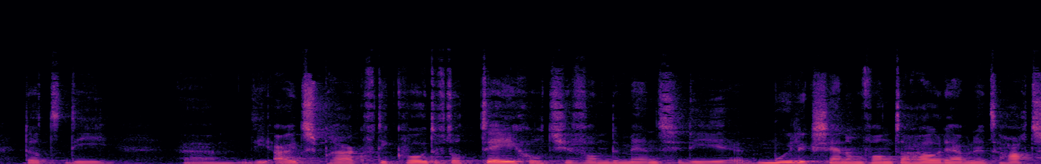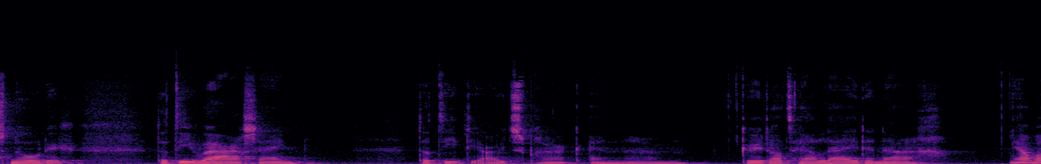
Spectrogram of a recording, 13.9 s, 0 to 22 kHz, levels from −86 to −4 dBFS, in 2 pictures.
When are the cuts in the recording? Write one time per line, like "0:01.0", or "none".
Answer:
0:10.0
